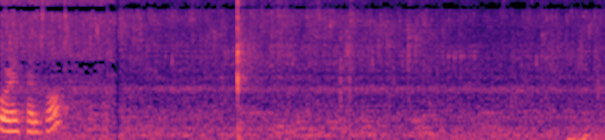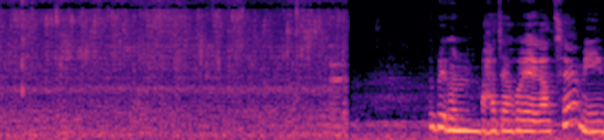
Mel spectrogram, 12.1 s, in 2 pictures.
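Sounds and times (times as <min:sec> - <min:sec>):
slices frying in hot oil: 0:00.0 - 0:09.6.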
